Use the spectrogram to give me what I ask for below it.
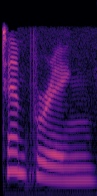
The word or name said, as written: tempering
